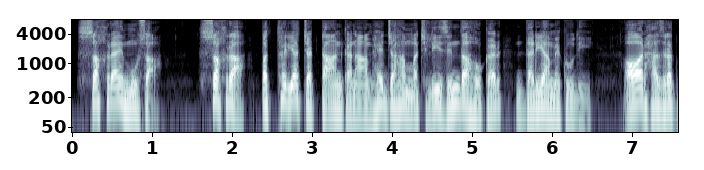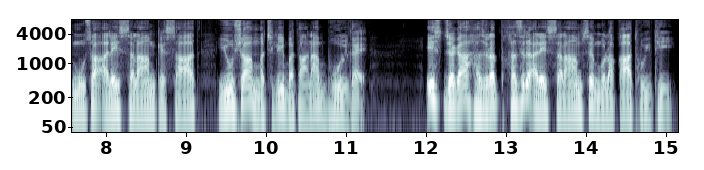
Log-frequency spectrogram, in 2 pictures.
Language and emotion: Urdu, neutral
